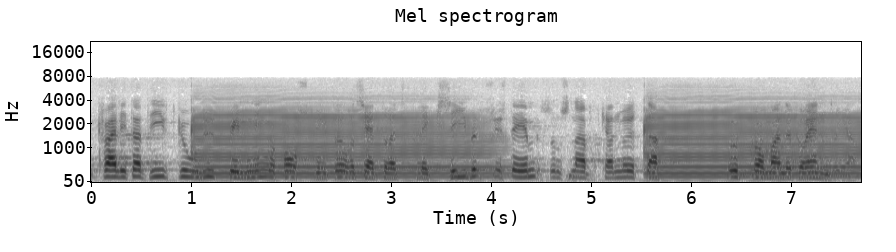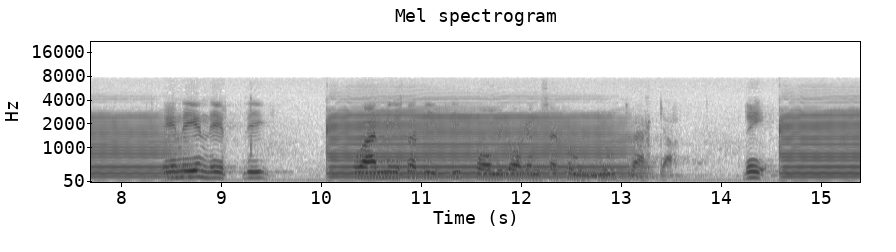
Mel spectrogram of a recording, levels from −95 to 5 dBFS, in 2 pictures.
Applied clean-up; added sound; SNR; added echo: none; Wind instrument, woodwind instrument; 3 dB; none.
